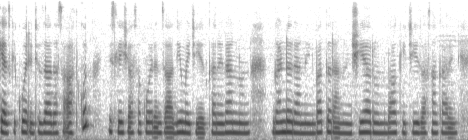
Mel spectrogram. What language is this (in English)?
Kashmiri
